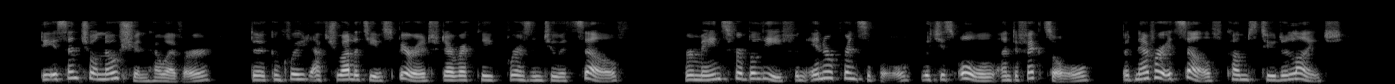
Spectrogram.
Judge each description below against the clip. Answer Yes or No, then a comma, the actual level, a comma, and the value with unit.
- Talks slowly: No, average, 150 wpm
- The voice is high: Yes, high, 215 Hz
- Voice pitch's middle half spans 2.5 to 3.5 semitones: No, average, 4.5 semitones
